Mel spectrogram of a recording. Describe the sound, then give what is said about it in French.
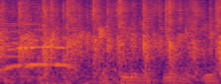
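A live audience applauds warmly, a dense, steady patter of many hands clapping throughout while a voice talks over it. “Le public se rapproche et applaudit très chaleureusement.”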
